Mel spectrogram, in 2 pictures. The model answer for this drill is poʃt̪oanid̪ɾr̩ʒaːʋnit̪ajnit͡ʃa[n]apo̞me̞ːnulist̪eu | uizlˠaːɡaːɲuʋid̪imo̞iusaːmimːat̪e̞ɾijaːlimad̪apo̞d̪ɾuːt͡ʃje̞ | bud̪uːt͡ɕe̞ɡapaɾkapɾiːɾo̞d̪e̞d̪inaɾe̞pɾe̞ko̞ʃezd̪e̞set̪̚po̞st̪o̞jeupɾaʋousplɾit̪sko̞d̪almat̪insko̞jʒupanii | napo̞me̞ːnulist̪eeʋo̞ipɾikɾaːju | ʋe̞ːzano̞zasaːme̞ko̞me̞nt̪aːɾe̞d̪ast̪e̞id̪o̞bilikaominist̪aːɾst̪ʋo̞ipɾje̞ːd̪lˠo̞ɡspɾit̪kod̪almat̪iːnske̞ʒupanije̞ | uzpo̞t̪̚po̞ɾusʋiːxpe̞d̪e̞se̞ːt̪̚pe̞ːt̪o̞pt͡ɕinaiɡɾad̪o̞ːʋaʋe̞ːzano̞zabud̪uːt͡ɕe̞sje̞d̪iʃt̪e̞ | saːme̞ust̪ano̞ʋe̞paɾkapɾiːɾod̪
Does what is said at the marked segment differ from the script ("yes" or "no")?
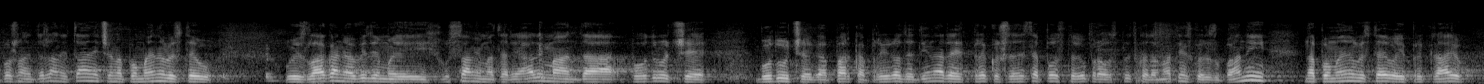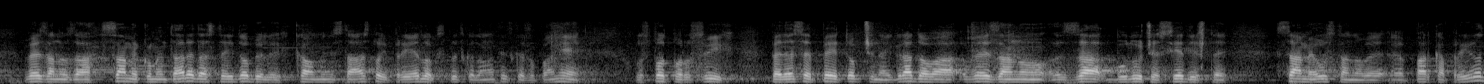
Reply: no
